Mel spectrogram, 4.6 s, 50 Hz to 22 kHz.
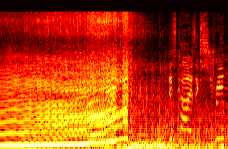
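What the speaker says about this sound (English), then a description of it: "The motor has been bridge ported, and it sounds so good." Bridge-ported, turbocharged 20B three-rotor engine in a 1000 hp Mazda Eunos Cosmo revving hard, a loud rising buzzing wail that climbs steadily then drops into a choppy, popping idle with crackles, very close.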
